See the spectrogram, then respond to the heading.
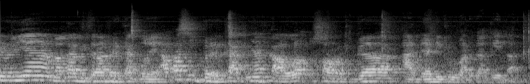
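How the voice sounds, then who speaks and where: With very wide pitch swings and a moderate pace, a man speaks amid noticeable background noise and audible room echo. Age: 60s. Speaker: pastor. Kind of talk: sermon. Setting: church retreat with live audience. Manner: conversational, interactive with audience.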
